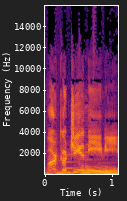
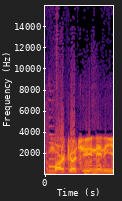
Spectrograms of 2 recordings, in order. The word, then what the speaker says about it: Marco Giannini: Marco Giannini. Is that how your name's pronounced? – Marco Giannini, yes, sir.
